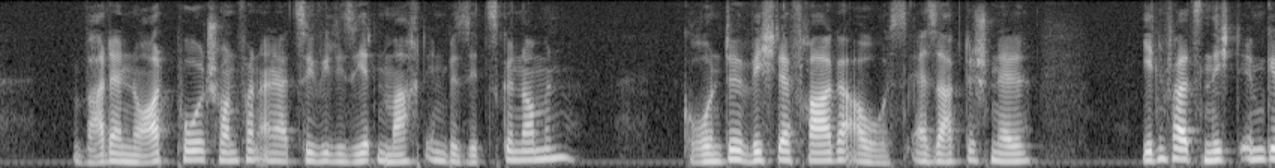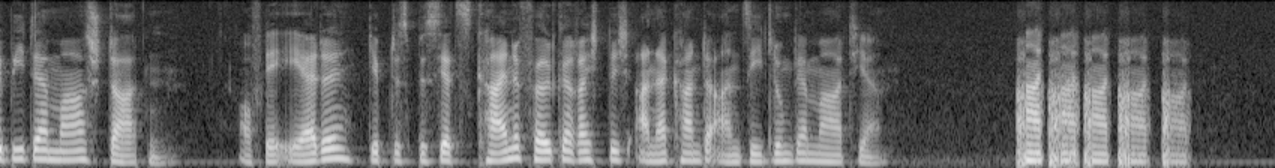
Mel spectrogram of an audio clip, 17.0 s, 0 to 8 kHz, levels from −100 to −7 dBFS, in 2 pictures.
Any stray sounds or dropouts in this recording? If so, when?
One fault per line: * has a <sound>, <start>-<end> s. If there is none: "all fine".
* has a laugh, 15.3-16.4 s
